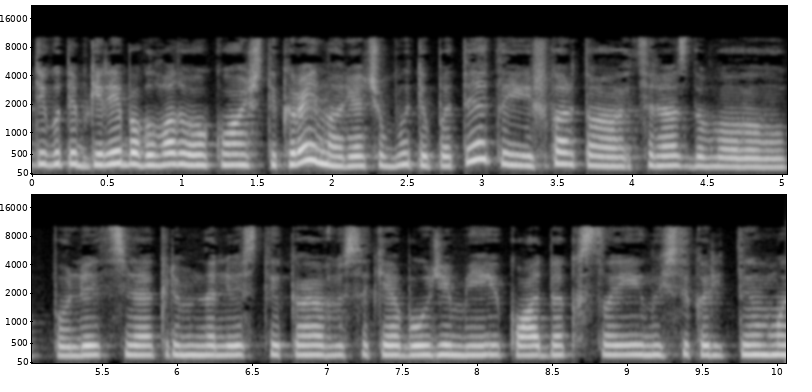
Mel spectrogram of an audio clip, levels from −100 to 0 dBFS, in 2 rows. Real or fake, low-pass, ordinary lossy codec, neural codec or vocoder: fake; 9.9 kHz; MP3, 48 kbps; autoencoder, 22.05 kHz, a latent of 192 numbers a frame, VITS, trained on one speaker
